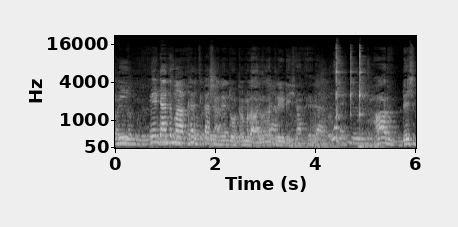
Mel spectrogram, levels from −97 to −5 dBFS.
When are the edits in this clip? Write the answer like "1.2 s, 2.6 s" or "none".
1.9 s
